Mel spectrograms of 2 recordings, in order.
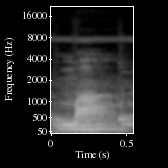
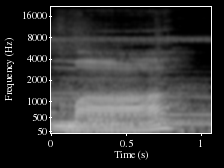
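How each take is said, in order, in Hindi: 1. शब्द जल्दी और तीखे स्वर में कहा जाता है। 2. पिच नीचे जाती है, फिर ऊपर उठती है। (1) "तेज़ी के साथ आपने ऐसे बोलना है" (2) "गोइंग डाउन एंड अप"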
